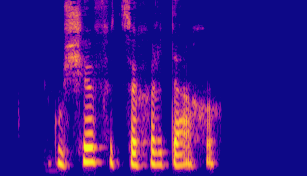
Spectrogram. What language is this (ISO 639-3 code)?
ady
